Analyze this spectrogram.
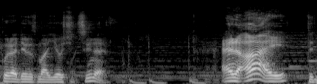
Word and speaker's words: Yoshitsune: Like what I did with my Yoshitsune. And I did not get that pronunciation wrong because I'm Japanese.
